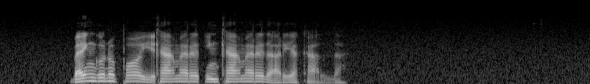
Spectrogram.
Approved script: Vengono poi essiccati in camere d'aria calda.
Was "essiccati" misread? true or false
true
